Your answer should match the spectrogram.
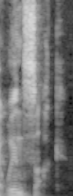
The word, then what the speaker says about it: Windsock: Sock? Is that how you say it? S-O-C-K? Sock? – Yeah, Windsock.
